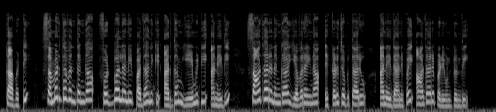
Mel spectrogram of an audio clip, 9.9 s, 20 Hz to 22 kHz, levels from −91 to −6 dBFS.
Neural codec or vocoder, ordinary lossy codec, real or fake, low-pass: vocoder, 48 kHz, 128 mel bands, Vocos; none; fake; 14.4 kHz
